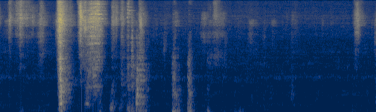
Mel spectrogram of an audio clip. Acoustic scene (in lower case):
kitchen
